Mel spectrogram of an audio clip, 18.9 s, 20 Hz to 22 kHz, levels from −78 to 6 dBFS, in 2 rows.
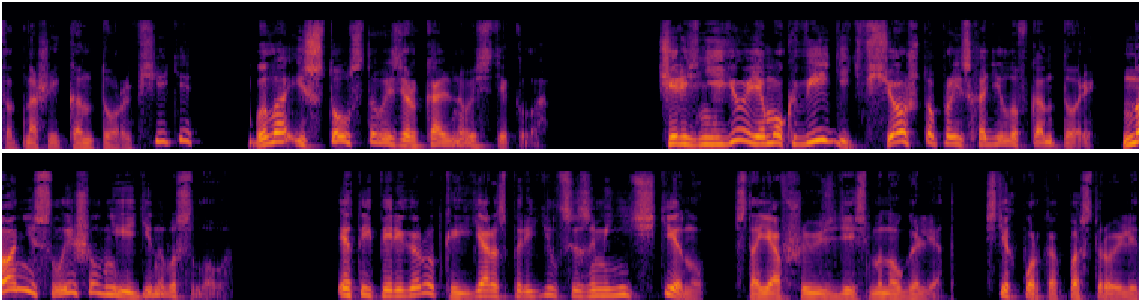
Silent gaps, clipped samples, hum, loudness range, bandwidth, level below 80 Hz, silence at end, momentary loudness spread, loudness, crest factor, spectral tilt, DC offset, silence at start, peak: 1.69-2.03 s, 4.61-5.47 s, 9.17-9.32 s, 11.42-12.28 s, 15.40-15.58 s, 17.46-17.67 s; under 0.1%; none; 4 LU; 13 kHz; -58 dBFS; 0 s; 13 LU; -23 LUFS; 20 dB; -5 dB/octave; under 0.1%; 0 s; -4 dBFS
